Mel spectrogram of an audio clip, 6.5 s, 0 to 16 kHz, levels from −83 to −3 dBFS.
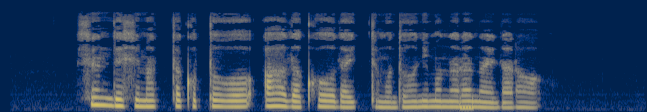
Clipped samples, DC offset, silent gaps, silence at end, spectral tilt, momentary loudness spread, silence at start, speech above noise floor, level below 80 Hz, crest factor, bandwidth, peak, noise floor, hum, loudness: under 0.1%; under 0.1%; none; 1.1 s; -6 dB/octave; 7 LU; 0.75 s; 45 dB; -70 dBFS; 20 dB; 10.5 kHz; -6 dBFS; -69 dBFS; none; -25 LUFS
